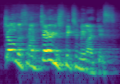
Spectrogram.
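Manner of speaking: loud, high rage cut by coughing; father yelling at his son, coughing; furious shout breaking into coughs. Acted. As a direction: roar at him until coughs choke it.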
